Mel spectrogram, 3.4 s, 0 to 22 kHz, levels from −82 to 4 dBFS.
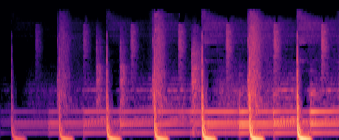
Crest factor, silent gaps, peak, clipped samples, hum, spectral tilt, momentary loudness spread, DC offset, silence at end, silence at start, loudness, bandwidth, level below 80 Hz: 16 dB; none; 0 dBFS; under 0.1%; none; -6 dB/octave; 15 LU; under 0.1%; 0 s; 0.1 s; -18 LUFS; 16 kHz; -20 dBFS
